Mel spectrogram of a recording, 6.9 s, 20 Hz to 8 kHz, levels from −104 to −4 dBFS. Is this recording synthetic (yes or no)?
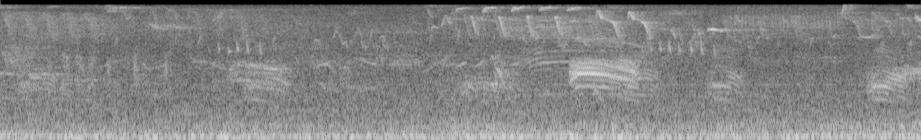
no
